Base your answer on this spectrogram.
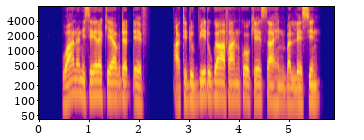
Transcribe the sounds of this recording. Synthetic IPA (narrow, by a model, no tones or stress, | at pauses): waːnɐnɪse̞ːɾɐkeːɐbd̪ɐᶑːe̞ːf | ʔɐ̰t̪ɪd̪ʊbːiːᶑʊɡaːɐfaːŋkoːke̞ːsːaːhɪnbɐlːe̞ːsːɪn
